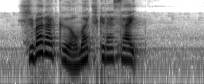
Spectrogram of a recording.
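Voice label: "shibarakuomatikudasai", Japanese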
